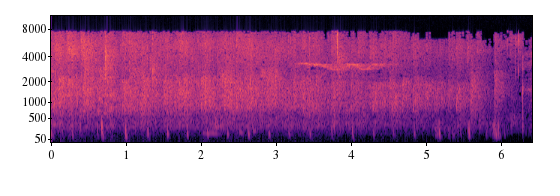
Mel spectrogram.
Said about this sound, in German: Dafür auch nochmal einen Applaus für jeden, der jetzt gekommen ist aus der U21.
